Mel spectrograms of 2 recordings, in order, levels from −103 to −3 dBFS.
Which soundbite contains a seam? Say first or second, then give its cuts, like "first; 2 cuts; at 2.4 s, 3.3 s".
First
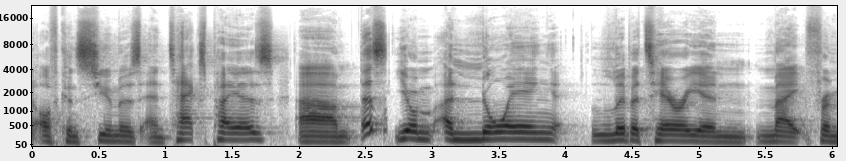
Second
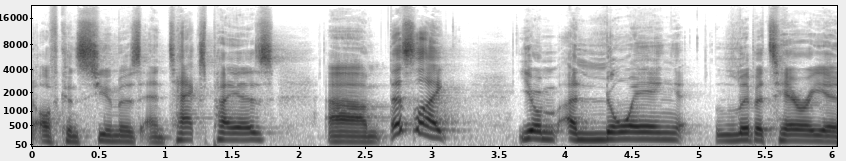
first; 2 cuts; at 1.9 s, 2.6 s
